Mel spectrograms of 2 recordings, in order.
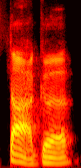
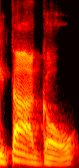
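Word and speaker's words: da ge (大哥): he would call me, you're my, and Eric, you'll know this, in Chinese, big brother is da ge, okay? So instead of da ge, he would say, hey, da go, which is big dog instead of big brother, right?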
